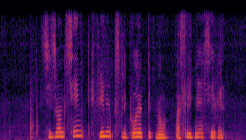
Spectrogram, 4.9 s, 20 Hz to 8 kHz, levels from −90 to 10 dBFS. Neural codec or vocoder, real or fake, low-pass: codec, 16 kHz in and 24 kHz out, 0.6 kbps, FireRedTTS-2 codec; fake; 7.2 kHz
